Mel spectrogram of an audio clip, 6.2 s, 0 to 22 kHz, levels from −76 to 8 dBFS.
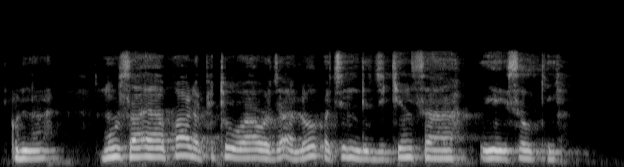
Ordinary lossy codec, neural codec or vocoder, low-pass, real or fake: none; codec, 16 kHz, 8 kbps, FreqCodec, smaller model; 7.2 kHz; fake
